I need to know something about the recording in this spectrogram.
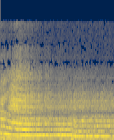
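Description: Car engine sound effect: a high engine note falls in pitch over about the first second, then holds steady while slowly fading, with a brief blip about one and a half seconds in.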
